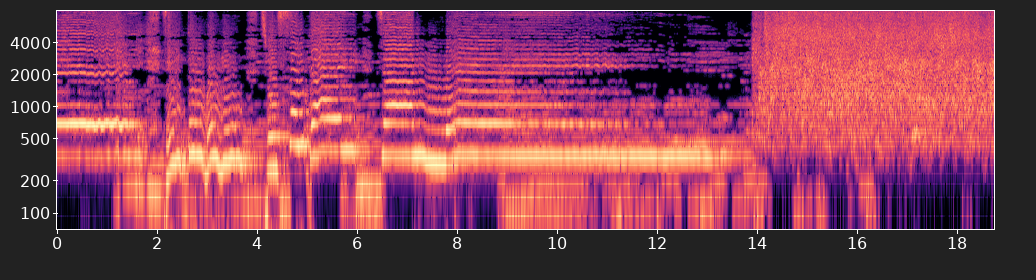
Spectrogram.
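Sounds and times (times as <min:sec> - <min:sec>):
song with sustained sung tones and a steady bass line: 0:00.0 - 0:17.3
speech: 0:02.2 - 0:08.0
applause: 0:13.9 - 0:18.7.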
